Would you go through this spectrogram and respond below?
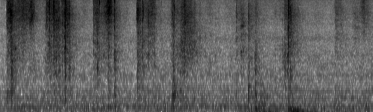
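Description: Tarot cards shuffled by hand for a reading, a series of quick papery riffles and soft slaps repeating in uneven bursts, close and fairly quiet, with no talking.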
